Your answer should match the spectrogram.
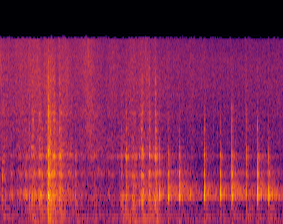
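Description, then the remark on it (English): Sausage sizzles steadily in a hot pan on medium-high heat while a utensil scrapes and breaks it up, giving a series of sharp, rhythmic taps and clicks over the continuous fry, with no voices. “So I've been cooking this on medium-high heat to develop the color the whole time. Breaking up the sausage as I go.”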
